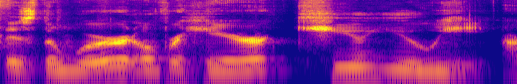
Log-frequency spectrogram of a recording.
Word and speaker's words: que: The first off is the word over here, QUE, all right? That word is que. It sounds like the letter K in Spanish.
